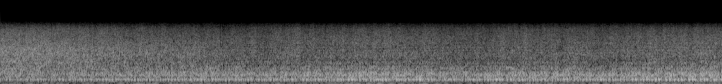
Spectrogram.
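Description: Steady noise of a large crowd under a circus big top, with a low, steady hum held underneath.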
